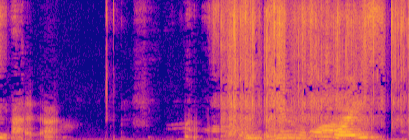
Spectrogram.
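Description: Fabric rustling and crinkling close to the microphone, starting about two seconds in, with a person's voice over it.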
